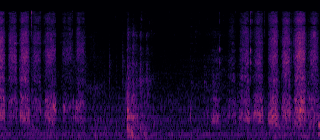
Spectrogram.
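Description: Chef's knife sawing back and forth through the fibrous husk of a coconut: a run of quick, repeated rasping strokes.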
